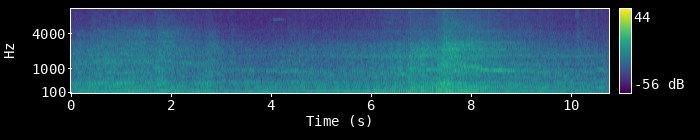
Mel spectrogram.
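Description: A motor vehicle's engine passing close by, growing louder to a peak about seven and a half seconds in, then fading away.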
